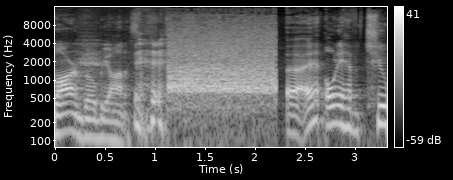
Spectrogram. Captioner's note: crowd applauds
